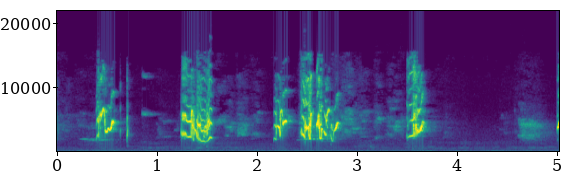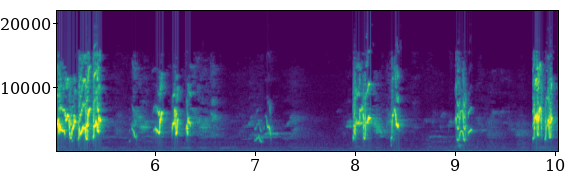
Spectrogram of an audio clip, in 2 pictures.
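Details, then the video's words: Tamed pet lovebirds giving shrill, sharp chirps in quick clustered bursts, roughly a dozen groups spread over ten seconds with short silent gaps between them, no other sounds. "Love birds Sounds | lovebirds chirping sounds"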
